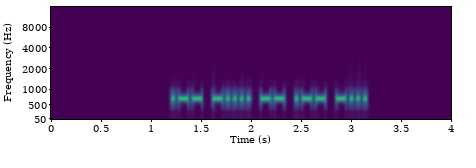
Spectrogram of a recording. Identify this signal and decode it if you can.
Morse code, heard as a keyed tone, about 34 wpm, 700 Hz. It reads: W6MWB
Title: USA Call Signs - 5 Characters - 3x Character Spacing - 35wpm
